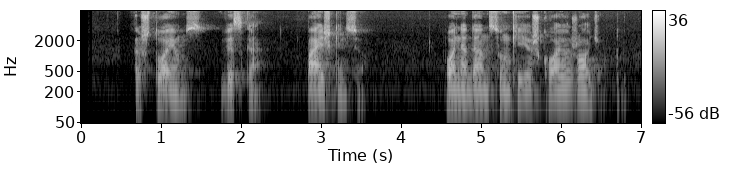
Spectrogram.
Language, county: Lithuanian, Vilnius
